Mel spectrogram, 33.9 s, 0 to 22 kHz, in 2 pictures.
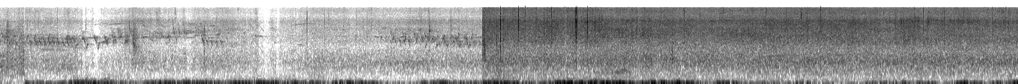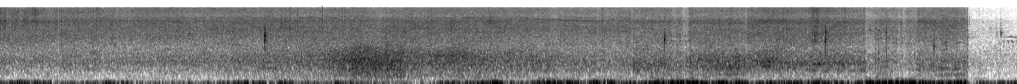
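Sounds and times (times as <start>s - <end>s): wind buffeting microphone: 0.4s - 6.4s, 7.1s - 33.2s
kebabs sizzling on charcoal grill: 7.3s - 33.2s.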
